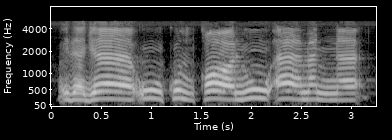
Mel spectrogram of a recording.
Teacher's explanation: وَإِذَا جَاءُوكُمْ قَالُوا آمَنَّا يعني نراعي هنا زمن المد المنفصل وبعده مد ايه مد البدل. طبعا البدل في حق الحفص يعني يلحق بالمد الطبيعي حركتين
